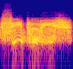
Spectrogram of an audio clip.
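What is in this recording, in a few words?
player killed enemy, mood low, Hungarian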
